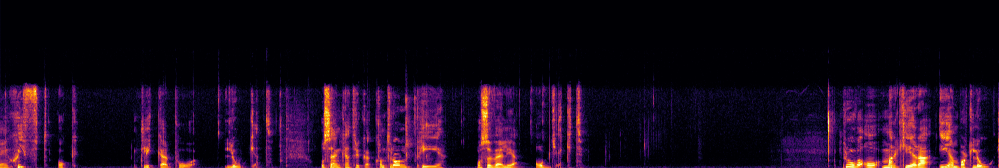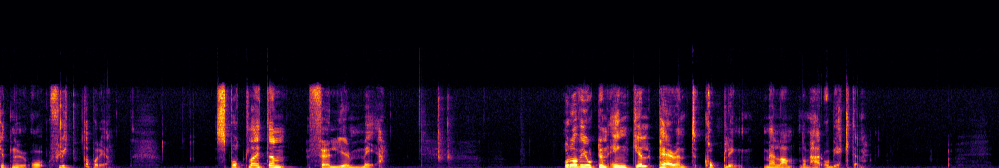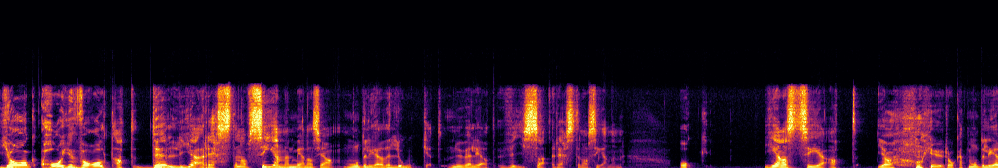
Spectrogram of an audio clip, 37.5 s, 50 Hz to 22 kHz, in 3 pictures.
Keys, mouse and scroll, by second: 2.5 shift+click, 4.9 ctrl+p, 6.4 click, 10.9 click, 13.1 g, 17.8 Escape, 31.7 click, 32.3-32.9 scroll down 2, 32.9-37.3 middle drag.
